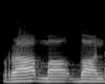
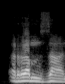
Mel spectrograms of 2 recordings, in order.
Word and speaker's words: رمضان: دوسری بات یہ کہ یہ جو رمضان کا تلفظ ہے وہ رمضان ہے، رمضان نہیں ہے۔ اب اگلا سوال یہ ہے کہ رمضان کا جو لفظ ہے اس کا معنی کیا ہے؟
